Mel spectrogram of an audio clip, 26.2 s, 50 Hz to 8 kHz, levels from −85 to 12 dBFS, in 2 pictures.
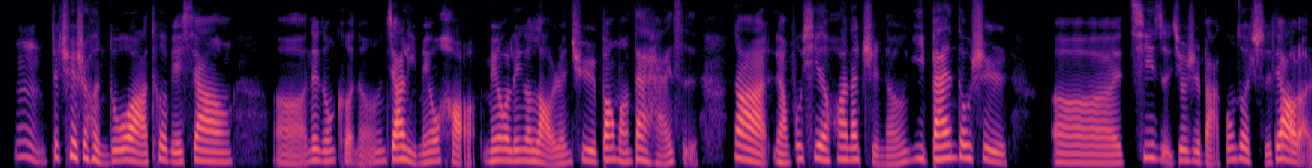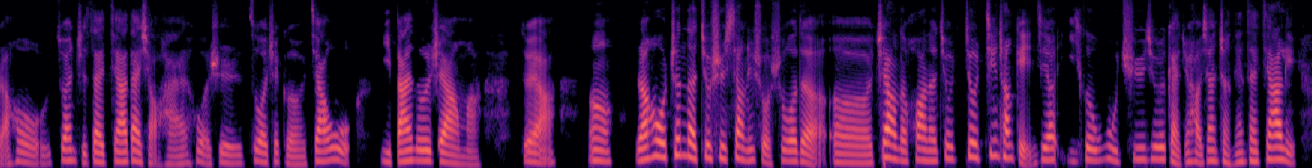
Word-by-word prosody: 嗯， 230 -10 -10
这 240 - -3
确 260 +1 +2
实 235 - +2
很 195 -10 -1
多 185 +3 +2
啊， 160 -4 +6
特 205 +5 -1
别 170 -1 -2
像 175 -3 +2 0.4
呃， - - -6
那 195 0 0
种 180 +1 -3
可 - - -4
能 175 - -8
家 215 +3 +7
里 180 -7 0
没 155 +3 -6
有 180 +2 0
好 155 -6 -1
没 180 +1 -6
有 195 0 +4
那 185 - 0
个 185 -1 0
老 165 -6 +3
人 140 +5 -5
去 185 0 -1
帮 210 +5 +4
忙 175 -2 -2
带 210 0 +3
孩 150 -3 -5
子。 - - -12 0.3
那 195 - +7
两 155 -4 -1
夫 225 +7 -4
妻 235 - -3
的 205 -2 +5
话， 215 +2 0
那 210 0 +2
只 145 -7 -5
能 135 +6 -8
一 220 +2 -6
般 225 +2 +6
都 235 -2 +1
是， 180 -9 -2 0.4
呃， 150 -2 -1
妻 240 +10 -5
子 - - -7
就 195 -2 -2
是 180 -2 -3
把 - - -4
工 205 +1 -6
作 215 -3 +1
辞 150 -3 -4
掉 215 +4 +7
了， - - -1
然 - - -5
后 150 -5 -6
专 195 -1 -1
职 155 -4 -7
在 165 +1 +2
家 170 +3 +1
带 185 -2 +2
小 - - -5
孩， 130 +2 -9
或 170 +3 -7
者 135 - -9
是 145 0 -4
做 170 -4 -2
这 165 - -6
个 130 -4 -7
家 180 +3 +2
务， 205 +1 -2 0.3
一 175 - -7
般 175 +3 +4
都 190 -1 0
是 185 - +3
这 175 0 0
样 145 -4 +3
嘛。 120 -1 -10 0.4
对 - - 0
啊， - - 0 0.3
嗯， 185 -2 0 0.2
然 205 +3 +4
后 260 -2 +5
真 285 0 0
的 240 - +6
就 235 - -1
是 225 0 -1
像 210 -1 +1
你 - - -3
所 150 - -4
说 180 +4 0
的， 165 -4 0
呃， 150 -2 -1
这 250 - +1
样 225 -4 +7
的 180 - 0
话 200 +2 +2
呢， 185 -1 0
就 220 +1 -4
就 255 -2 +2
经 275 +5 -5
常 235 -3 +1
给 - - -1
人 - - -10
家 205 +4 +1
一 175 - -16
个 200 +3 -1
误 195 0 -5
区， 210 +4 -7
就 215 - -3
是 210 - +1
感 170 -8 -1
觉 165 - -7
好 170 -3 -1
像 190 +5 -2
整 170 -4 -6
天 165 +3 -7
在 180 0 -2
家 210 +4 +4
里， 175 -8 -2
185 Hz, 280 characters per minute, -23 LUFS, 160-210 Hz, 0.4 s, 家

